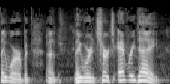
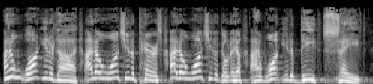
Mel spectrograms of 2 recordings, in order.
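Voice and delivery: pleading as God; 6 semitones higher than usual. Retold or imitated. God pleading with sinners to be saved, impassioned high plea. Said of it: "He says".

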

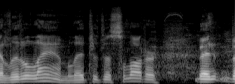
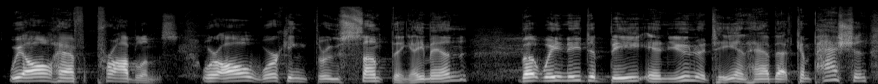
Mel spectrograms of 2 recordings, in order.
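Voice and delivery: impassioned pulpit preaching; full-force preaching; 4 semitones higher, 6 dB louder than usual. Acted. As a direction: drive it home to the congregation.

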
